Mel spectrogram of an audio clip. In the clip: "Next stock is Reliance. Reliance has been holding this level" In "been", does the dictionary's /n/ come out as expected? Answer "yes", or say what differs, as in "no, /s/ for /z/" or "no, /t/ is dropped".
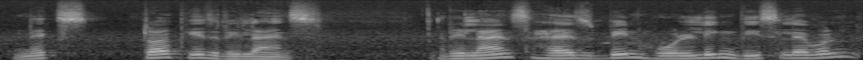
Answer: yes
